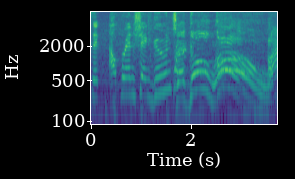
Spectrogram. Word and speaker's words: Şengün: All right, let's go to H-Town for top slams because rookie, do you want to pronounce it? Alperen Şengün? Şengün!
